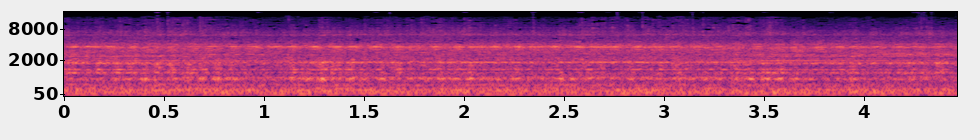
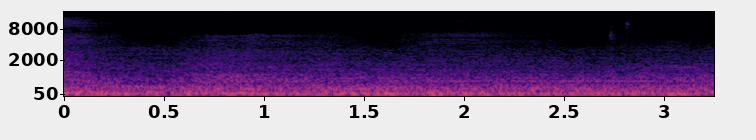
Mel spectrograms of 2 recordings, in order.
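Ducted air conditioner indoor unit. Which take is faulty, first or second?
first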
